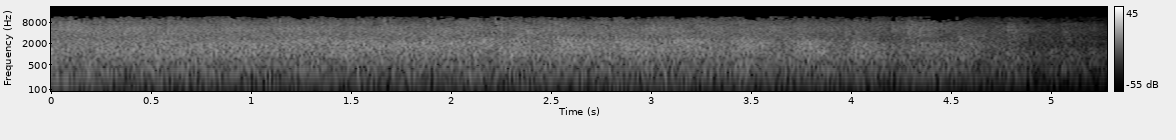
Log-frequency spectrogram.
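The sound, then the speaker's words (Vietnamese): A crowd claps loudly and steadily, a dense wash of many hands that holds strong for about four seconds and then gradually thins and fades out. No one speaks. “Nếu phải cho cái vỗ tay cho vui vẻ nè.”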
